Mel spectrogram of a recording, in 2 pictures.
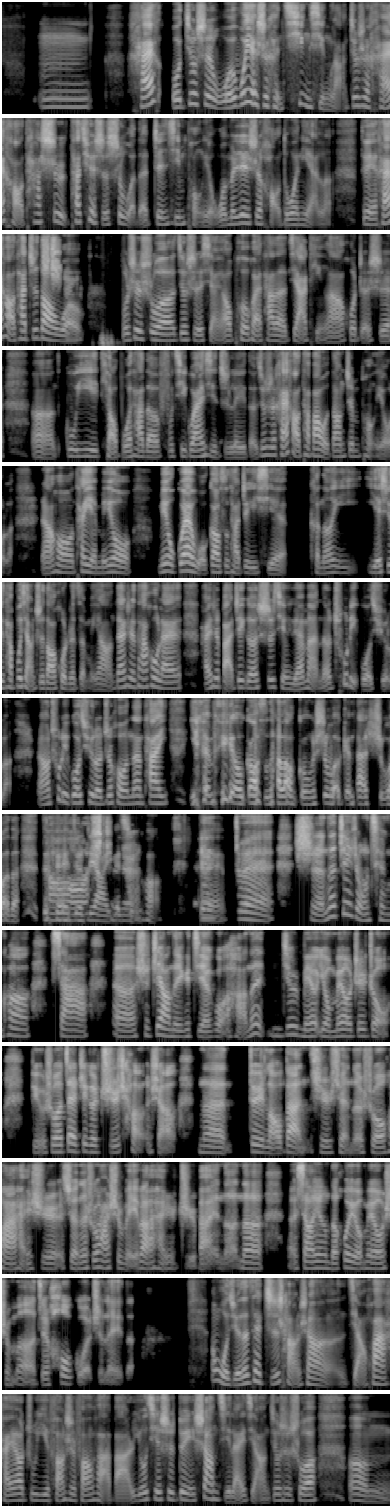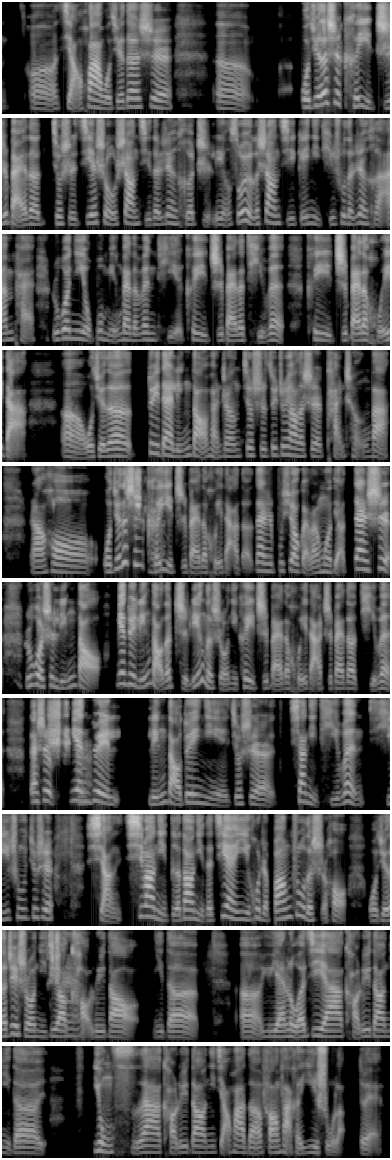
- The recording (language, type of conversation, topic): Chinese, podcast, 你怎么看待委婉和直白的说话方式？
- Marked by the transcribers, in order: other background noise; laughing while speaking: "也没有告诉她老公是我跟她说的，对"; sniff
